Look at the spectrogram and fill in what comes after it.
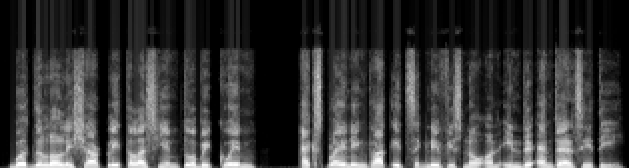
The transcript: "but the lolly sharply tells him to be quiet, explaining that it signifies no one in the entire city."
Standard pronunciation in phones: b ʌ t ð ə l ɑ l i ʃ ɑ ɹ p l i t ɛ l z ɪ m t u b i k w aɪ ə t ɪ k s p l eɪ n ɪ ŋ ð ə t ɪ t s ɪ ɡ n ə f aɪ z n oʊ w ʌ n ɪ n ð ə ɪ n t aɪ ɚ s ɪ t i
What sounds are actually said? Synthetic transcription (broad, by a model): b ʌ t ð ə l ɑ l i ʃ ɑ ɹ p l i t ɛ l s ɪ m t u b i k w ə t ɪ k s p l eɪ n ɪ ŋ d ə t ɪ t s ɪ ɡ n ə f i s n oʊ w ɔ n ɪ n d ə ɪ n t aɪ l s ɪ t i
